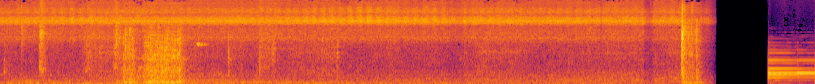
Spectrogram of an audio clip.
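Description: A plank door's iron latch clicks and the door scrapes open about two seconds in, with a sharp knock near the end, over a steady high drone of insects. The sound then cuts out and soft piano music begins just before the end.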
